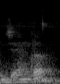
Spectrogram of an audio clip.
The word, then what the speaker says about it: Njenga: do that yeah so my name is Jenga but you can call me whichever I'm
